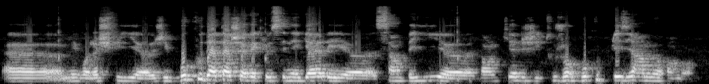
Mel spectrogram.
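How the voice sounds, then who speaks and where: A young woman, answering in a podcast interview with halting phrasing and very frequent filled pauses. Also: sits low, warm tone. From Paris, France. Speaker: lawyer, interview guest. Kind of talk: podcast interview answers about own career. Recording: roomy, echoing room sound.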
